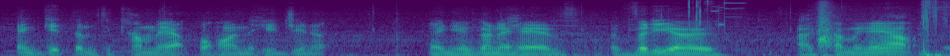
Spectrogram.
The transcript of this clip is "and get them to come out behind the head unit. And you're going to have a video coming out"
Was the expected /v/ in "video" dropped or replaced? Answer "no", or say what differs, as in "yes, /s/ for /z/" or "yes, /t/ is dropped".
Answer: no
